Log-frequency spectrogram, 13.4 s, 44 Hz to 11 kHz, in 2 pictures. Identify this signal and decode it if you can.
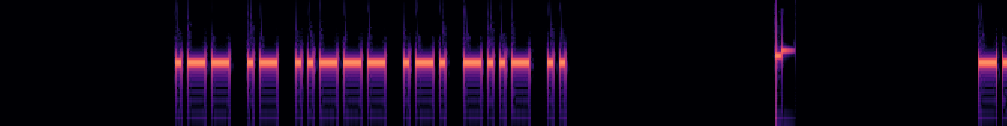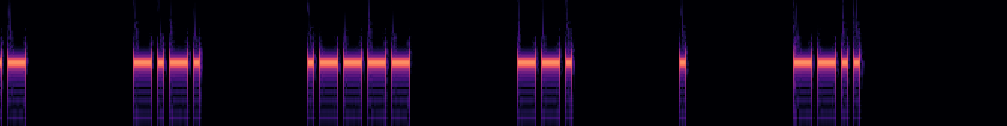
Morse code, heard as a keyed tone, about 30 wpm, spaced as for 15 wpm, 700 Hz. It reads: WA2RXI KC1GEZ
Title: USA Call Signs - 6 Characters - 6x Character Spacing - 30wpm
